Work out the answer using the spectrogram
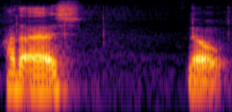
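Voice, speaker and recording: A man in his thirties with a Levantine Arabic accent, giving animated, exclaiming let's play commentary and talking to himself. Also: medium pitch, takes it slowly, creaky. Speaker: video game streamer. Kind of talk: excited let's play commentary, switching between Arabic and English.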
